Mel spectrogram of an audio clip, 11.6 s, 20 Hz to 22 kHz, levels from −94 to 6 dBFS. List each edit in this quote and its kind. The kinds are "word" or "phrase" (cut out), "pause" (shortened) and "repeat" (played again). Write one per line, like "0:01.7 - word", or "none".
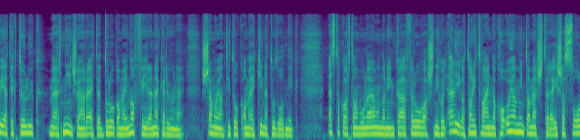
none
